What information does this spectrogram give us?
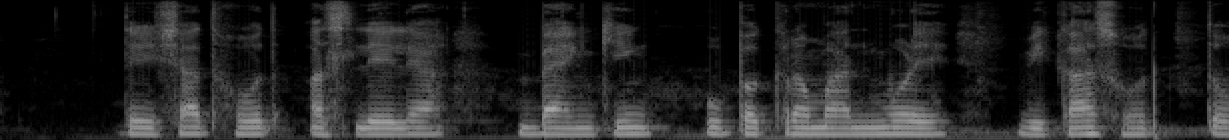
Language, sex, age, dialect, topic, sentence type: Marathi, male, 18-24, Northern Konkan, banking, statement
